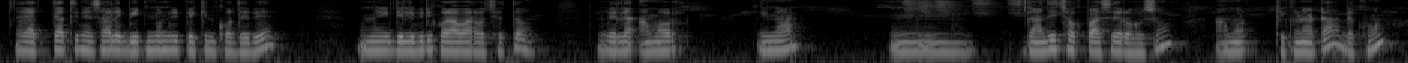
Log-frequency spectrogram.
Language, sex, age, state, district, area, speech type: Odia, female, 45-60, Odisha, Bargarh, urban, spontaneous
